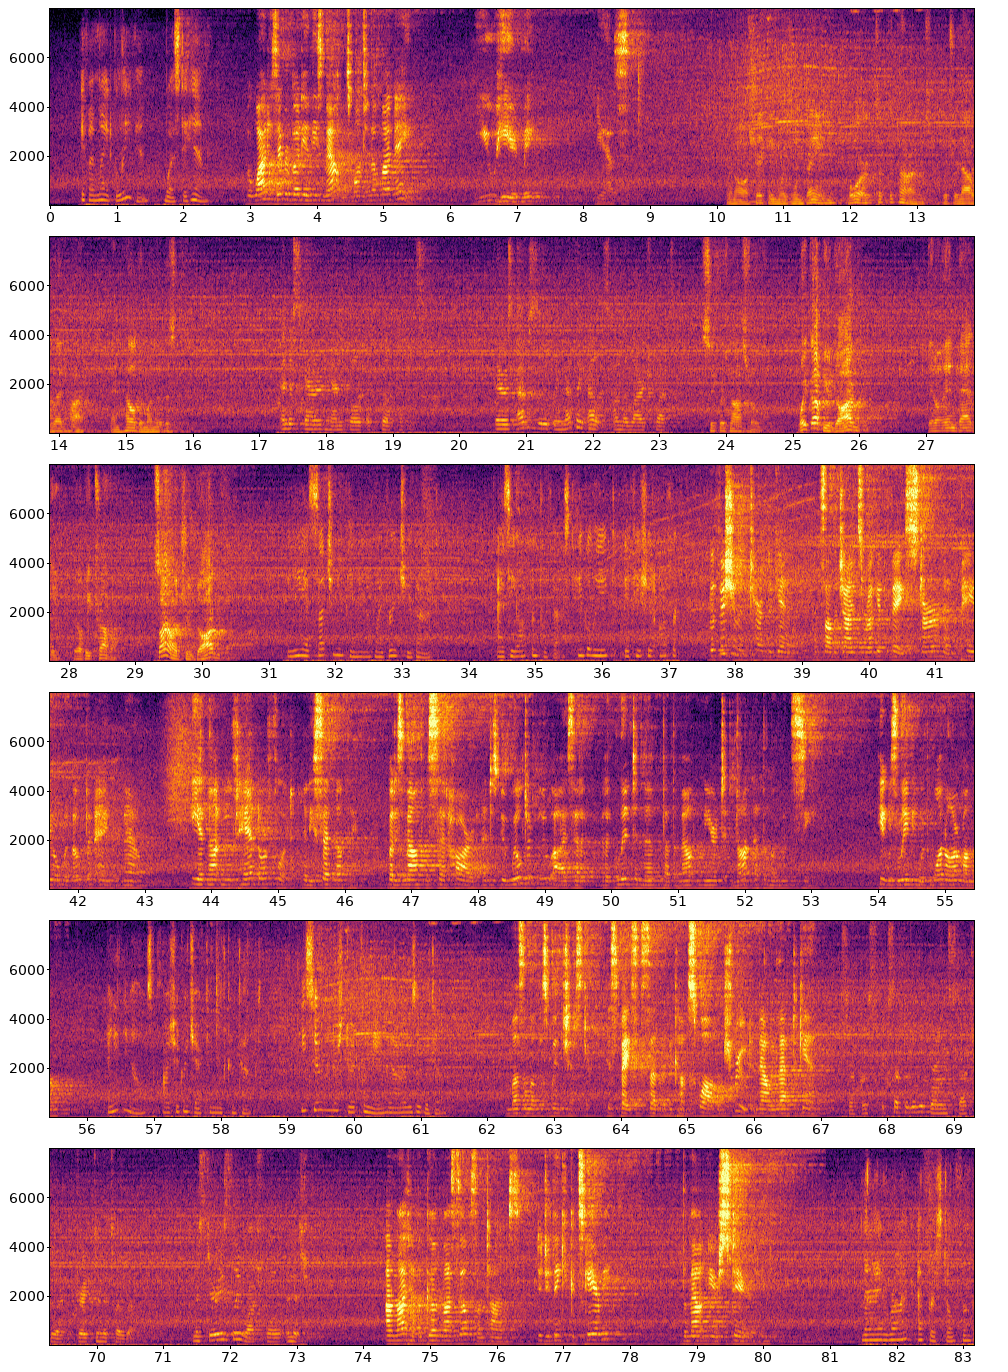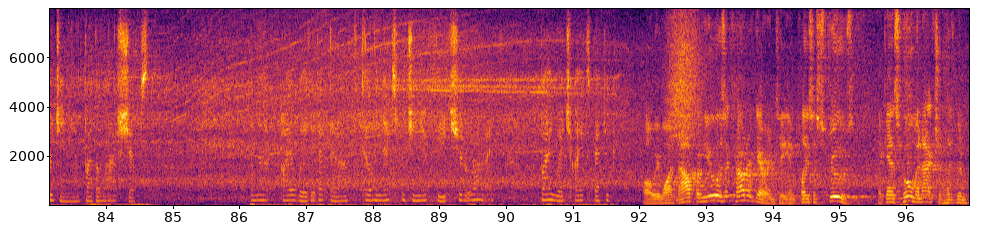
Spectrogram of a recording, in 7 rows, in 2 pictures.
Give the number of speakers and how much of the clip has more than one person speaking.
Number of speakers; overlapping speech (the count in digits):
4, no overlap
